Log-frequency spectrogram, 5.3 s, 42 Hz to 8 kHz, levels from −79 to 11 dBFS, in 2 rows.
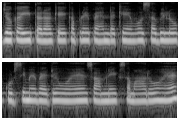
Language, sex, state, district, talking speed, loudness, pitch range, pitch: Hindi, female, Uttar Pradesh, Muzaffarnagar, 225 wpm, -16 LUFS, 210-220 Hz, 220 Hz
